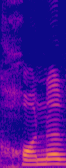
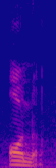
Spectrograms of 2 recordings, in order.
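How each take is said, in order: First: The word starts with a clear H sound. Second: The word starts with a vowel, no H. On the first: The speaker calls it wrong. "नहीं कहते हैं" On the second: The speaker calls it right. "did you listen to my pronunciation?"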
